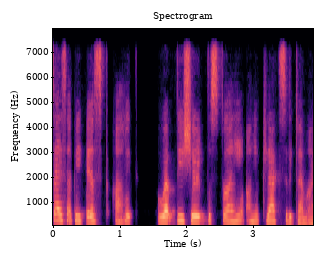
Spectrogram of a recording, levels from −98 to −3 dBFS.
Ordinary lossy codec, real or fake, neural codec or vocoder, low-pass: none; fake; codec, 16 kHz, 0.5 kbps, FreqCodec, larger model; 7.2 kHz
